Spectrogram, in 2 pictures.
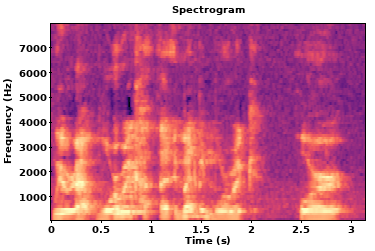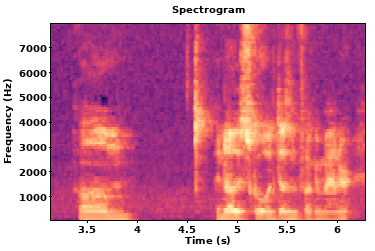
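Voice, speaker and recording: A man's voice: a little high, fairly even intonation, normal speed, a little mellow, lo-fi sound, a little hiss or hum. A man in his twenties hosting a podcast, joking around and swearing casually as he chats. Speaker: podcast host. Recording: echoey room.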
